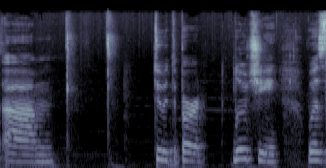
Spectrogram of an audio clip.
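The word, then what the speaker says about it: Lucci: that was it l Lucy Luchi that's how you pronounce his name uh what the heck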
